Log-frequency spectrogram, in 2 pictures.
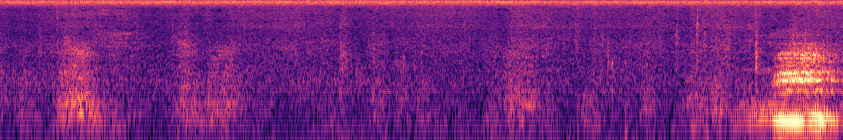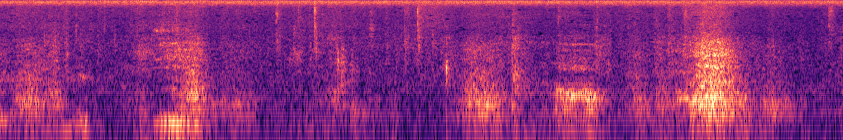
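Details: Brahman cattle herd on a ranch during a penning and working demonstration; several low moos spaced a second or two apart, the strongest near the middle, over steady background noise.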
